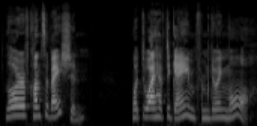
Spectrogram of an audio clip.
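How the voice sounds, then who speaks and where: A woman's voice: fairly high pitch, normal speed, a bit bright, no room sound. Woman voicing a brash, curt teenage boy, close and dry. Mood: curt, smug. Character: brash, defiant teenage boy alchemist, guarded.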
